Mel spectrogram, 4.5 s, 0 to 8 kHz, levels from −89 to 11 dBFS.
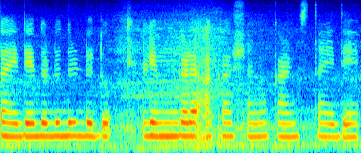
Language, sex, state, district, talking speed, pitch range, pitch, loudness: Kannada, female, Karnataka, Raichur, 80 wpm, 220-230 Hz, 225 Hz, -16 LUFS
